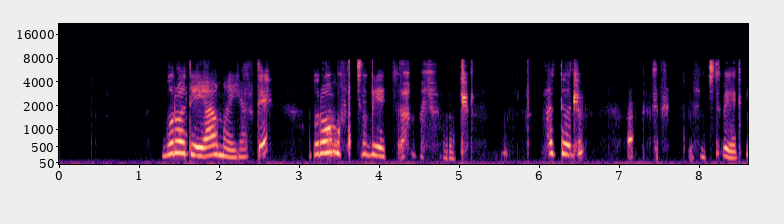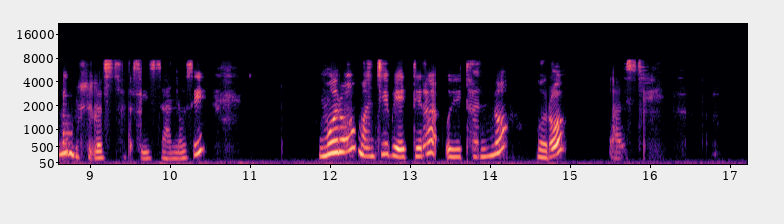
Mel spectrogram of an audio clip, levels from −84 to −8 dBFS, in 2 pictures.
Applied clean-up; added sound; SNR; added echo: neural diffusion model UNIVERSE++.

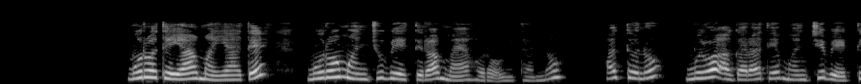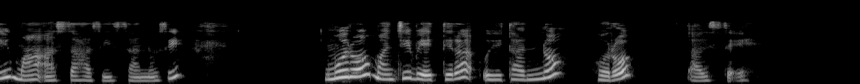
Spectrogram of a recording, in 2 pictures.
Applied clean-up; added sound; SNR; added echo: none; none; none; none.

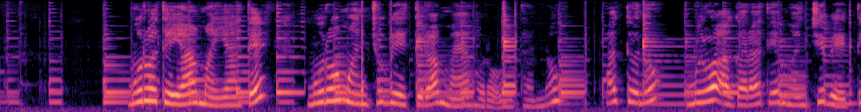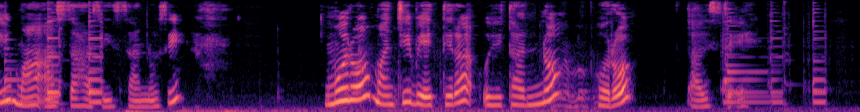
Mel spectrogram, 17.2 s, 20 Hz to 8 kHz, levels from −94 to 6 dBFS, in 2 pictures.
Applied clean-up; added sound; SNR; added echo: none; Plucked string instrument; 11 dB; none.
